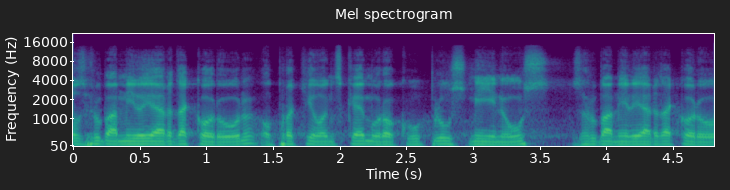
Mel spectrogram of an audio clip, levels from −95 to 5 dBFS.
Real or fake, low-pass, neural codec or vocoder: fake; 14.4 kHz; autoencoder, 48 kHz, 32 numbers a frame, DAC-VAE, trained on Japanese speech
